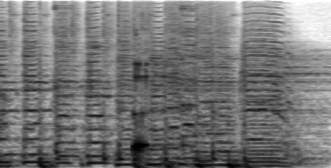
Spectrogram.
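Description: A long, loud, gravelly burp rumbles for a few seconds, its pitch wobbling before it trails off, with no talking around it.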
